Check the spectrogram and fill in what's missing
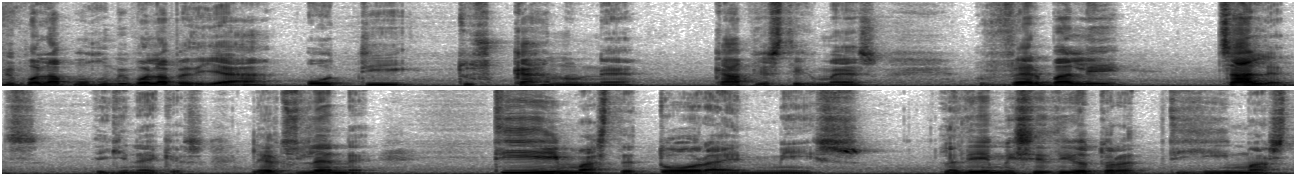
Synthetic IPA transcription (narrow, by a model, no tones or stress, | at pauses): pipo̞lɐpuexumbipo̞lɐpe̞ðʝɐ | o̞t̪i | t̪uskɐnune̞ | kɐpçe̞st̪iɣme̞s | ve̞ɾbɐli | t͡sɐle̞̰nd͡z | iʝine̞ce̞̰s | let̪izle̞ne̞̰ | t̪iimɐst̪e̞t̪o̞ɾɐe̞mis | ðilɐðie̞misiðio̞t̪o̞ɾɐt̪iimɐst̪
